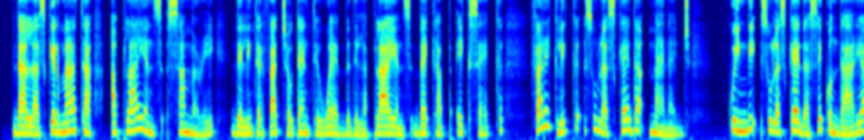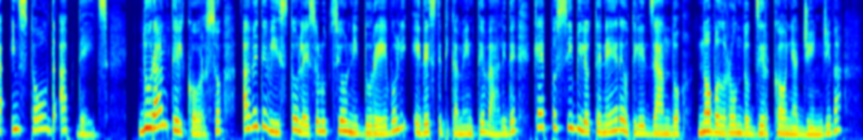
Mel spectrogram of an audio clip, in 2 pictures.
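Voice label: Italian, female, e-learning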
